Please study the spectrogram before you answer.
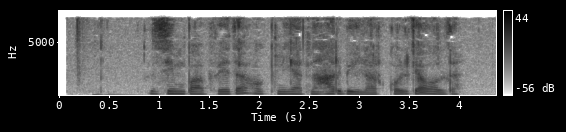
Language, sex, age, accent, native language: Uzbek, female, 18-24, Buxoro, Uzbek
